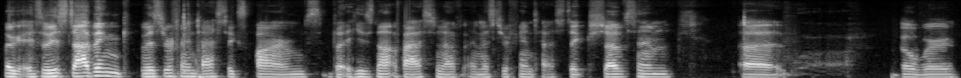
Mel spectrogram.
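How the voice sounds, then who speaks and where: A man makes up a fight scene on the spot, hesitant and pausing on fillers. His delivery is slow and his pitch barely moves. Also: level tone. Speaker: player. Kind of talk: casual improvised fight narration.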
